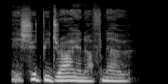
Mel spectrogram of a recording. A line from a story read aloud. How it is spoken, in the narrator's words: she muttered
